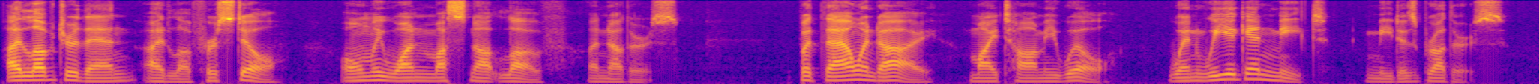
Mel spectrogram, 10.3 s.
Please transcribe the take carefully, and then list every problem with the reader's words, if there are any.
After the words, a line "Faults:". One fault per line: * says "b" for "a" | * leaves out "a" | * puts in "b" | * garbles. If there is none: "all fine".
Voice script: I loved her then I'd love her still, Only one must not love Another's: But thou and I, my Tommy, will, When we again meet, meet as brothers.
I loved her then I'd love her still, Only one must not love Another's: But thou and I, my Tommy, will, When we again meet, meet as brothers.
Faults:
all fine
